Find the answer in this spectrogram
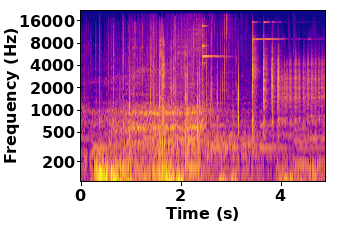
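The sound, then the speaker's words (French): A coin drops onto a hard counter, ringing with bright metallic tones and rattling through a quick series of clinks as it bounces and spins down to rest, clear with no voices. “Il se transforme alors lui-même en pièce de monnaie qui retombe sur le comptoir.”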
